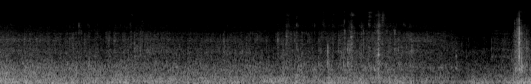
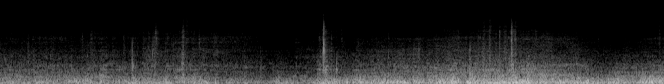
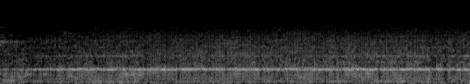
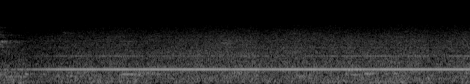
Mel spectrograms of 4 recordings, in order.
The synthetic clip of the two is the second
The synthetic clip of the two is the first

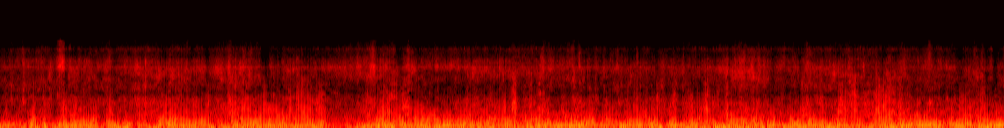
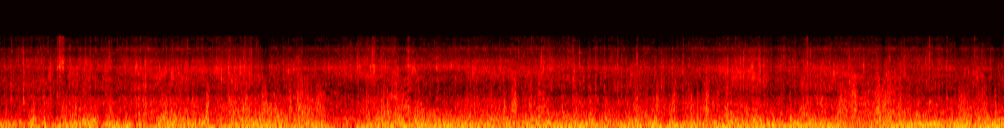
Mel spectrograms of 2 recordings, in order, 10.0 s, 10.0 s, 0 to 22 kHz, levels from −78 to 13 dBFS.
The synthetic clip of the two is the first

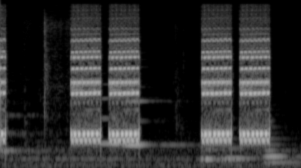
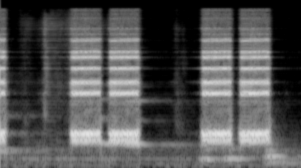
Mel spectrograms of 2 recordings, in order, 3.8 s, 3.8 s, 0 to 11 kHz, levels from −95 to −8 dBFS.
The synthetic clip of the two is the second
